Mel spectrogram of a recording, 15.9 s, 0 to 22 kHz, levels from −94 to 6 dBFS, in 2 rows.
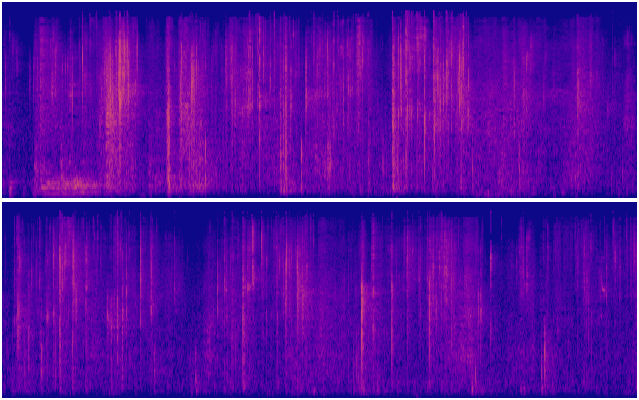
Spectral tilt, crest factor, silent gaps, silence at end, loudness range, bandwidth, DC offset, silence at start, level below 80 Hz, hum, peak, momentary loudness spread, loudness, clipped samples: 1 dB/octave; 40 dB; none; 0 s; 10 LU; 18 kHz; under 0.1%; 0 s; under -90 dBFS; none; -6 dBFS; 17 LU; -43 LUFS; under 0.1%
